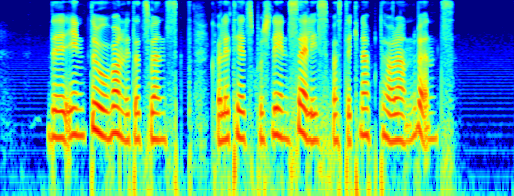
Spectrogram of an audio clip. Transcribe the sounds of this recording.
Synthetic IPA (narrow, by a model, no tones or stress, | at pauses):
d̪ɛæɾɪnt̪əuːvɑːnlɪɡ̚t̪at̪svɛnskt̪kʰvalɪt̪ʰeːt̪spʰʊʂliːnsɛljsfast̪̚d̪ɛkʰnapt̪haɾanːvɛnt̪s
